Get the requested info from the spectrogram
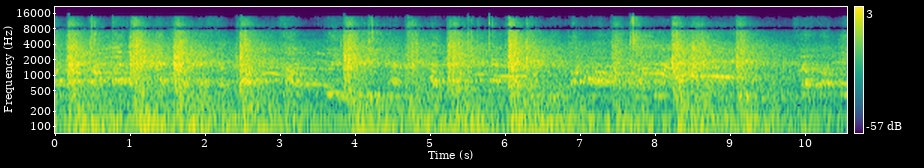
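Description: A step team stamping and clapping in unison: sharp thuds at an uneven rhythm, about one or two a second, with shouting voices between them.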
